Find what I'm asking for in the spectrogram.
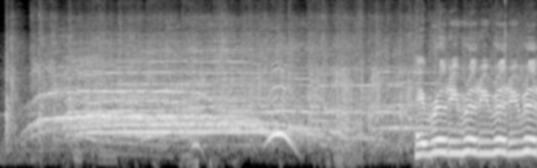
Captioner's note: applause and cheers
